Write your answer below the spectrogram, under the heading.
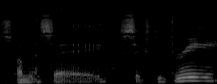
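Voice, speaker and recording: With ordinary pitch variation, a man talks in a voice that is somewhat breathy. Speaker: teacher. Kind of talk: tutorial.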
